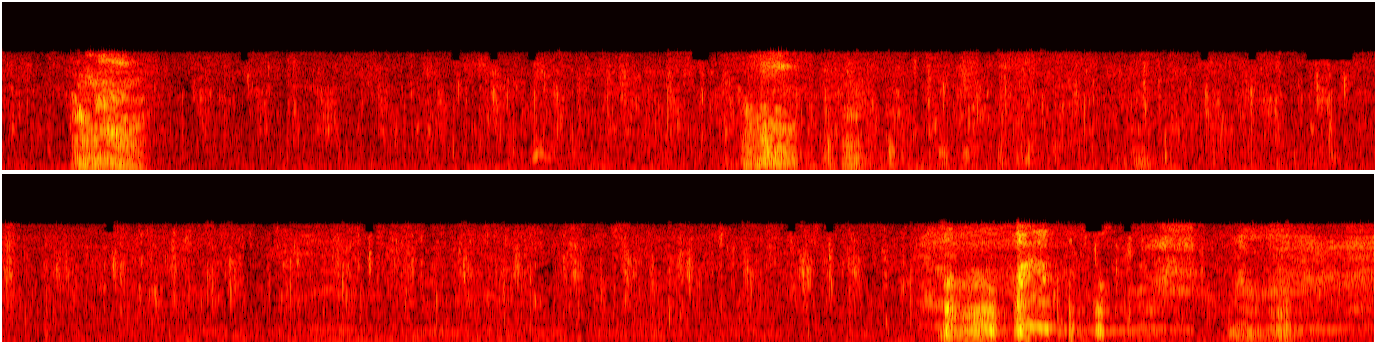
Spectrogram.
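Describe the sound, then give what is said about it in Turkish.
Wild boar grunts: a few short, harsh bursts spaced well apart, with a louder cluster near the end, over a low, steady background hum. “Wild boar. Erkek domuz. Ibu.”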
